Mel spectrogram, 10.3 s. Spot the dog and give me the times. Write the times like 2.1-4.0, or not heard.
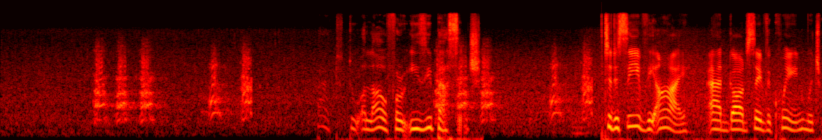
1.1-3.1, 5.4-7.5.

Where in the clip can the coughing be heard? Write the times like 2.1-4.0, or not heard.
not heard.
